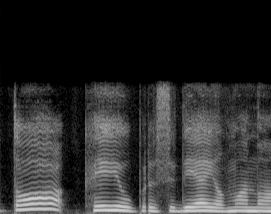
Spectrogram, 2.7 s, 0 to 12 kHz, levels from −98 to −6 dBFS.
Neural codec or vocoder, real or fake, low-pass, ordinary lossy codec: codec, 16 kHz, 0.5 kbps, FunCodec, trained on LibriTTS, 25 frames a second; fake; 7.2 kHz; AAC, 64 kbps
